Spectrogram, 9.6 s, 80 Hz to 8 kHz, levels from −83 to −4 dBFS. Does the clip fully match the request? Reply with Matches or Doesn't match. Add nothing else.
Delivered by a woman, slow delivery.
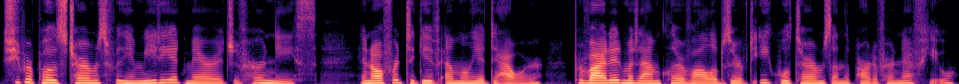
Doesn't match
